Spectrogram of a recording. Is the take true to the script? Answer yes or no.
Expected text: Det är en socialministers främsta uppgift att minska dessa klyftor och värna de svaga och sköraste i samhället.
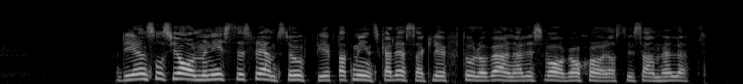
yes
